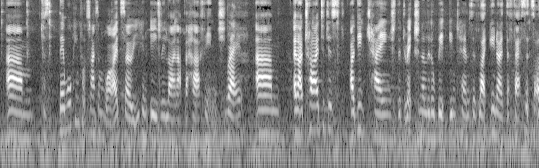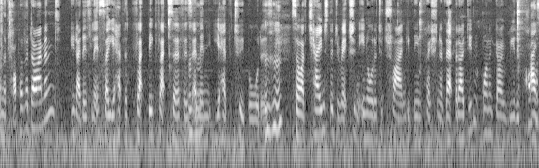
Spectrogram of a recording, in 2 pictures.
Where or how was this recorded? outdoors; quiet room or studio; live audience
outdoors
